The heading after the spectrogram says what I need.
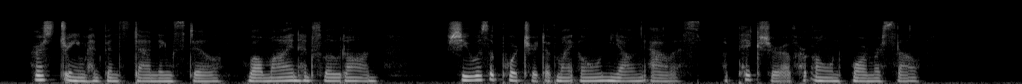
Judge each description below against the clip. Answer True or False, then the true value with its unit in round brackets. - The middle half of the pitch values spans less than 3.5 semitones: True (2.4 semitones)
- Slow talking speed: False (160 wpm)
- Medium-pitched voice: True (155 Hz)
